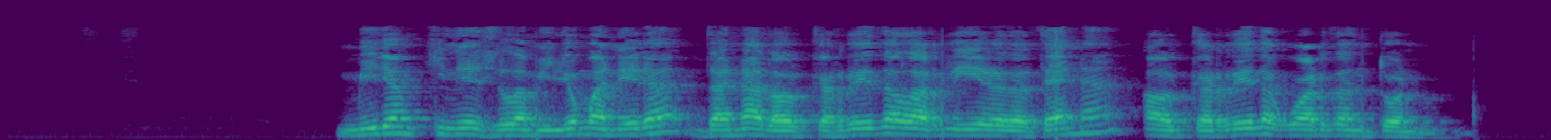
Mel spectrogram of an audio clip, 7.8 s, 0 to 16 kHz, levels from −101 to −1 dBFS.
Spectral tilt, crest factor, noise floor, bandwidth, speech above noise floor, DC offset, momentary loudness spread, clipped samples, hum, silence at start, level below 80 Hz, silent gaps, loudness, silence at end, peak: -4 dB/octave; 18 dB; under -90 dBFS; 8 kHz; over 51 dB; under 0.1%; 7 LU; under 0.1%; none; 1.7 s; -80 dBFS; none; -39 LUFS; 0.55 s; -22 dBFS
